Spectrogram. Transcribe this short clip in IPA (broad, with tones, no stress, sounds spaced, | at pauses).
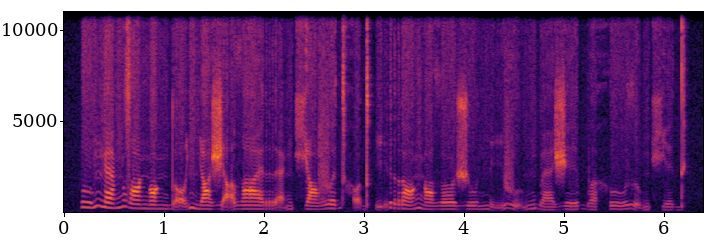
u˨˩˦ ŋ æ˨˩˦ ŋ zˤ ʌː˩ ŋ ɒ˩ ŋ d ɔ̰˨˩˦ ɲ ɑ˩ ʒ æ̰˩ ðˤ æː˩ r æ̰˩ ŋ ç ɑ˩ v ə˨˩˦ d h ɔ̰˩ d ʔ ḭ˨˩˦ r ɒ˨˩˦ ŋ ɒ˩ ðˤ uː˩ ʒ u˩ n ḭ˨˩˦ v ṵ˨˩˦ ŋ b æ˩ ʒ ɪː˨˩˦ b ʌ˩ h uː˨˩˦ ð ṵ˩ ŋ ç ɪ˩ d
